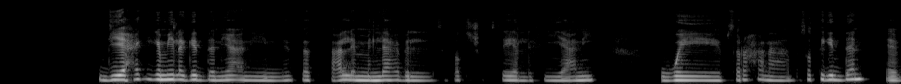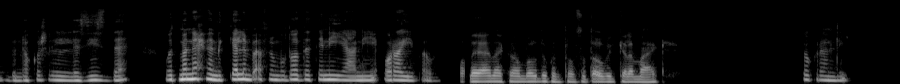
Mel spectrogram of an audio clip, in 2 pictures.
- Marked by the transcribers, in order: none
- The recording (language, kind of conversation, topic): Arabic, podcast, إيه أكتر هواية بتحب تمارسها وليه؟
